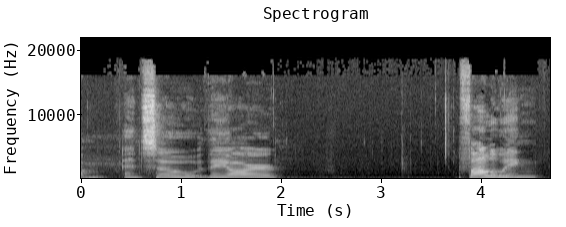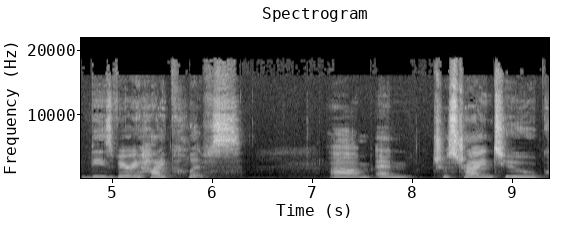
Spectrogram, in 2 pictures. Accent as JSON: {"language": "English", "region": "Wisconsin", "country": "United States", "tie": "born or raised there", "moved": "yes", "lives_now": "Michigan, United States", "said": "I say soda as well because that's what I grew up in Wisconsin saying."}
